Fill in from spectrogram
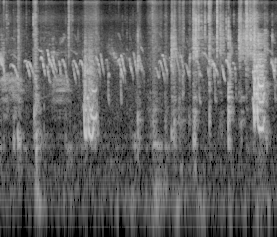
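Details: Grey francolin chicks playing, repeating quick thin chirps in rapid series, each note a short rising-falling slur, interrupted by occasional sharp taps and rustles.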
